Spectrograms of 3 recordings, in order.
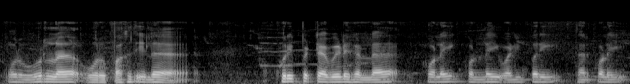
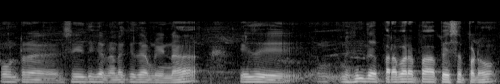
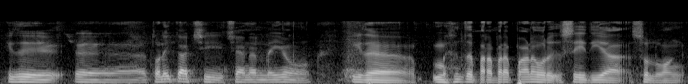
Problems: constant background noise, background conversations at intervals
